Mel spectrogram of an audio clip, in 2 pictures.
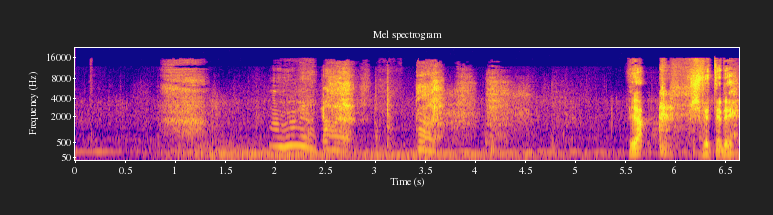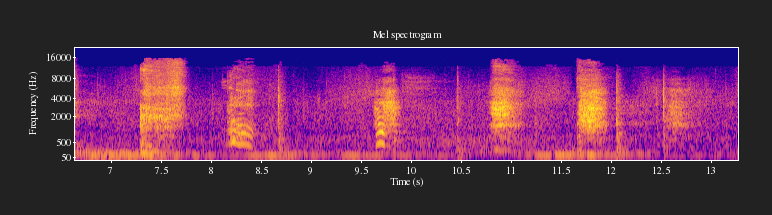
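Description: A young woman grunts with effort as she climbs.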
